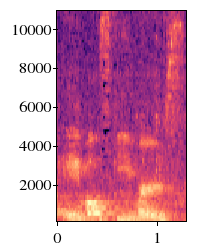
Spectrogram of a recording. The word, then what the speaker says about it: aebleskivers: Yeah, these are called Ablekeevers. Yeah, at least that's how my family pronounced it.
